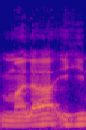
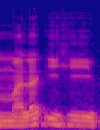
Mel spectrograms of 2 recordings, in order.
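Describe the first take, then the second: First: The vowel after 'l' is held long. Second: The vowel after 'l' is kept short. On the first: The speaker calls it wrong. "मलाइही नहीं पढ़ना" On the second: The speaker calls it right. "बल्कि मलइही पढ़ना है"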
